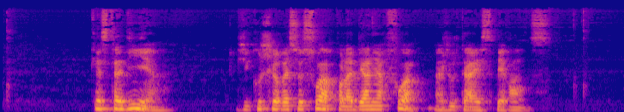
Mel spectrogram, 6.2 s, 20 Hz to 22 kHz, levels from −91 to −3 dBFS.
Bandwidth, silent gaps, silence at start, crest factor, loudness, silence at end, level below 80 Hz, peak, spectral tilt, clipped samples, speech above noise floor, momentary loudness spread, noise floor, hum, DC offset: 16.5 kHz; none; 0.05 s; 20 dB; -26 LUFS; 0.75 s; -60 dBFS; -8 dBFS; -5.5 dB/octave; under 0.1%; 44 dB; 15 LU; -69 dBFS; none; under 0.1%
